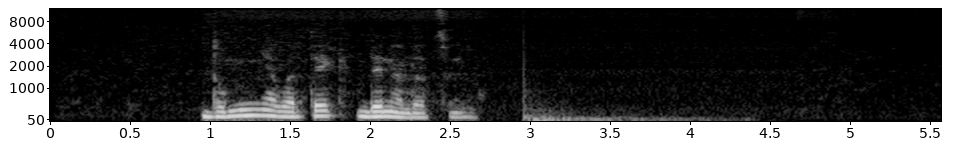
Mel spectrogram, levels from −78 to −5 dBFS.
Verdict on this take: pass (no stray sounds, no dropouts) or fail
fail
